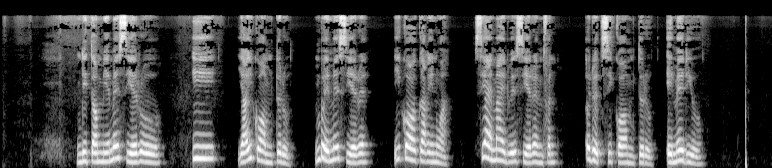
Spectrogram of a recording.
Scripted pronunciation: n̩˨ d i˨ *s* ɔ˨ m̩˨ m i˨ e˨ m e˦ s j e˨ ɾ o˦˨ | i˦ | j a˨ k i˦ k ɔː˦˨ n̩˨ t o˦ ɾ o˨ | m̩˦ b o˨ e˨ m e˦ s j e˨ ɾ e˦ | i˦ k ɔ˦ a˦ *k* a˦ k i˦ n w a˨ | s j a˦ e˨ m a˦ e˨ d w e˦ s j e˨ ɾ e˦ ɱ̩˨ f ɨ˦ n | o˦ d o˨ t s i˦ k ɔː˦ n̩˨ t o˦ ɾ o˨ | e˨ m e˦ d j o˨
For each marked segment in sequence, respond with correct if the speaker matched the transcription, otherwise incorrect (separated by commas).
incorrect, correct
